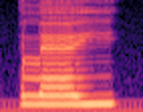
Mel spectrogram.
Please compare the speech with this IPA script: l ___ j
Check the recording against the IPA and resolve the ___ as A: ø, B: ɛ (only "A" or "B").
B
